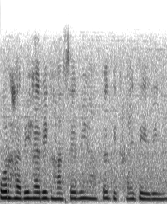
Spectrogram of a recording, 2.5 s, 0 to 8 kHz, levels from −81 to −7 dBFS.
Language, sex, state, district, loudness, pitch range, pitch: Hindi, female, Uttar Pradesh, Budaun, -18 LUFS, 215-235 Hz, 230 Hz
